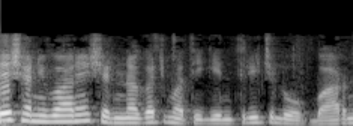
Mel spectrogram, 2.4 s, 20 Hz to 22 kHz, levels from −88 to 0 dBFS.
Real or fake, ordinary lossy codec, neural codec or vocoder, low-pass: real; MP3, 64 kbps; none; 7.2 kHz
